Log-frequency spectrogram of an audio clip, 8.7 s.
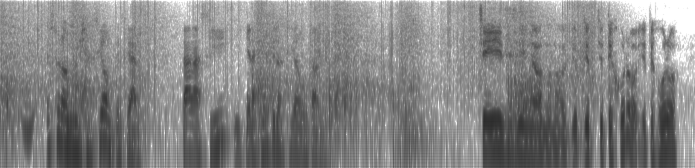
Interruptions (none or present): none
